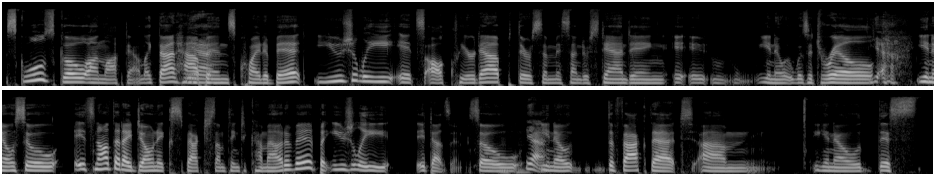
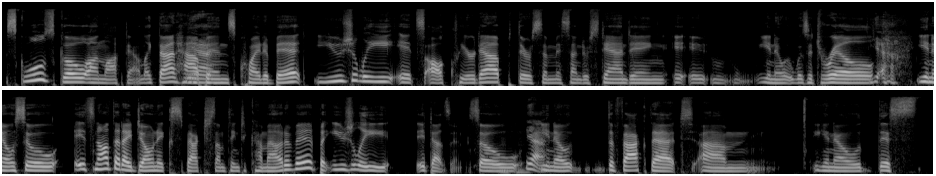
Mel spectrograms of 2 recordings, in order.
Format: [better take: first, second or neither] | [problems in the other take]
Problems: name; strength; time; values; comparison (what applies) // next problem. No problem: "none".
neither | none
